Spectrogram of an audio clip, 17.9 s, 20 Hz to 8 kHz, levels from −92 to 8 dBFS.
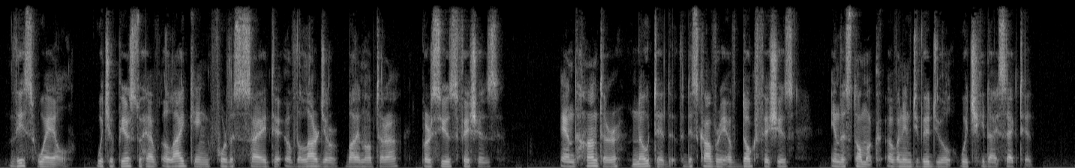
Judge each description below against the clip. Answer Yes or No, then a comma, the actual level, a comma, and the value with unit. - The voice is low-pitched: Yes, low, 110 Hz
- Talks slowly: Yes, slow, 115 wpm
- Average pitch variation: No, narrow, 1.5 semitones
